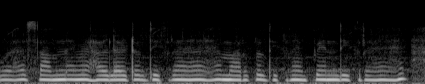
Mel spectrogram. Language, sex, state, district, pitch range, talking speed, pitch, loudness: Hindi, female, West Bengal, Purulia, 210-220 Hz, 210 wpm, 215 Hz, -24 LUFS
